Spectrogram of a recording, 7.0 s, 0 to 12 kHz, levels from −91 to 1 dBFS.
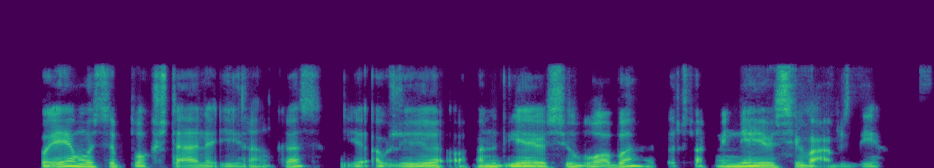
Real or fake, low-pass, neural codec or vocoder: fake; 7.2 kHz; codec, 16 kHz, 4 kbps, X-Codec, HuBERT features, trained on balanced general audio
